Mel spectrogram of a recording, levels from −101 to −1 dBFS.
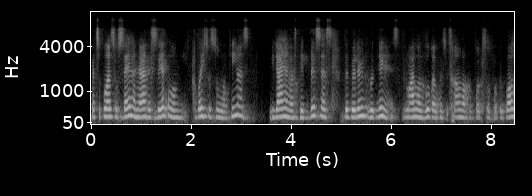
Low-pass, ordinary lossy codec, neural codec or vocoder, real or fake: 7.2 kHz; Opus, 16 kbps; codec, 16 kHz, 0.5 kbps, FreqCodec, larger model; fake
